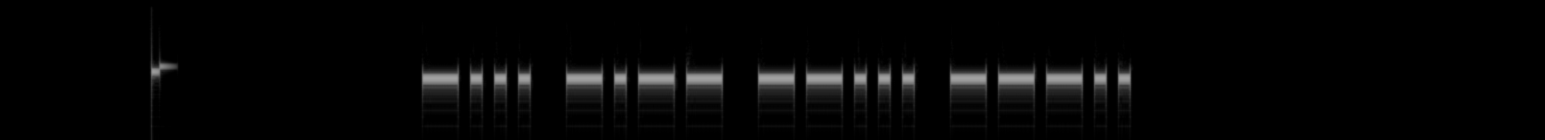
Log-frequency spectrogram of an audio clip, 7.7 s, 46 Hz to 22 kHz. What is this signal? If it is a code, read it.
Morse code, heard as a keyed tone, about 20 wpm, 700 Hz. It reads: BY78
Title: Four Letter-Number Combinations - 20wpm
